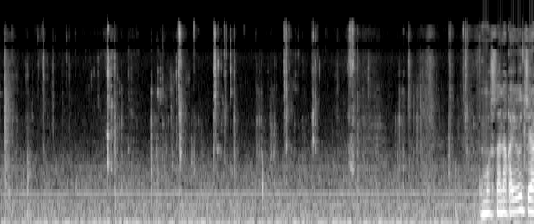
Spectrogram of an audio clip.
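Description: A woman chews food with soft, wet mouth clicks.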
